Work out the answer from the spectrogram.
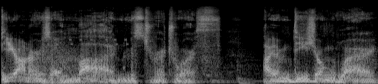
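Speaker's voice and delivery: put-on growly voice. Voicing the president answering Miles Edgeworth's greeting; growly voice as Dijong Wang. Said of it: "I'm gonna do the growly voice".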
